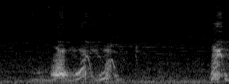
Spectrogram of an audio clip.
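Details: Female Bull Terrier named Chispa, one of an energetic mother-and-daughter pair, gives short whiny yelping vocalizations, two rising-falling bursts near the start and a third after a pause, while a person talks to her.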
